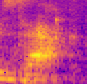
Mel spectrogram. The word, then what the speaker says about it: Zack: By the way, when you say my name, just say Zack.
